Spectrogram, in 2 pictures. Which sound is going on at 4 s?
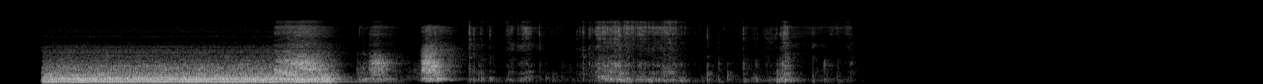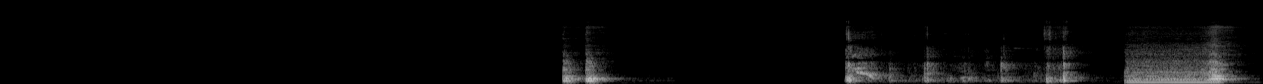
writing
